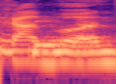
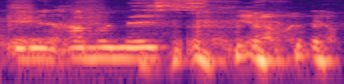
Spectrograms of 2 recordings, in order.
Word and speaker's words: Ramones: encore une fois hein les ramons c'est Ramones Ramones donc à la base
